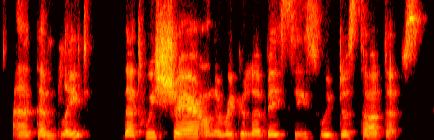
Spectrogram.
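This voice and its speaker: The speaker is a woman with a French accent. Her tone is dark and mellow, with ordinary pitch variation. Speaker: hub manager at a webinar. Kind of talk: webinar Q&A. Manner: halting, many fillers.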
